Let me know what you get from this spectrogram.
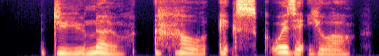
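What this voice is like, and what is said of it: Low, detached drawl. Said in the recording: “his voice low, almost a detached drawl”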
